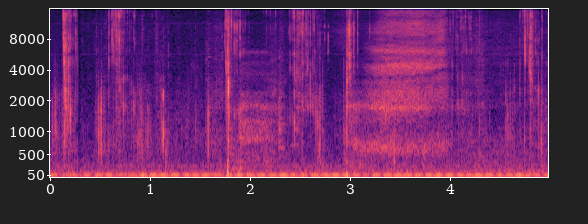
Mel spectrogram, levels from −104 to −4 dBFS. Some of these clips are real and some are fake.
real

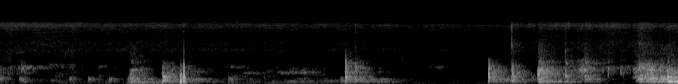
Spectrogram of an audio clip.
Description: fake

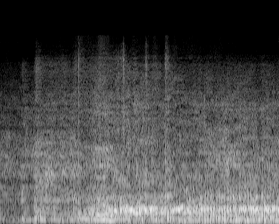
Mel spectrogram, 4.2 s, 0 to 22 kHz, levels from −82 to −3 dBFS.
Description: fake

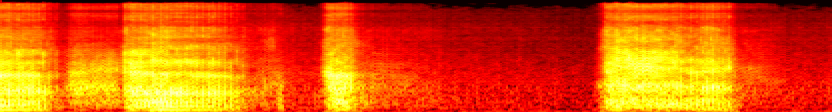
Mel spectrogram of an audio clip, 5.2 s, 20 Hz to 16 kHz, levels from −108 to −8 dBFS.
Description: fake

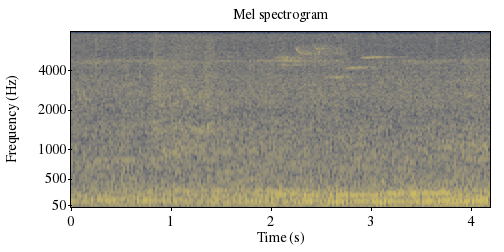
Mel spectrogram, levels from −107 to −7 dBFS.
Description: real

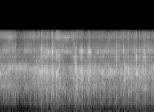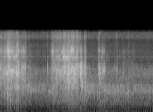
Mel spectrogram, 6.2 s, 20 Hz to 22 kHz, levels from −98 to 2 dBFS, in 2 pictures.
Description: fake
